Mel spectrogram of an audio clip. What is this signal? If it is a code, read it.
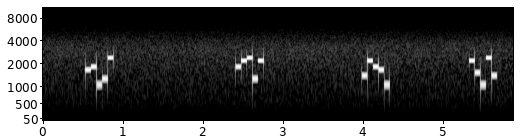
Five-tone selective call (ZVEI), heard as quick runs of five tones, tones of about 70 ms. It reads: 67130 79039 49761 95104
